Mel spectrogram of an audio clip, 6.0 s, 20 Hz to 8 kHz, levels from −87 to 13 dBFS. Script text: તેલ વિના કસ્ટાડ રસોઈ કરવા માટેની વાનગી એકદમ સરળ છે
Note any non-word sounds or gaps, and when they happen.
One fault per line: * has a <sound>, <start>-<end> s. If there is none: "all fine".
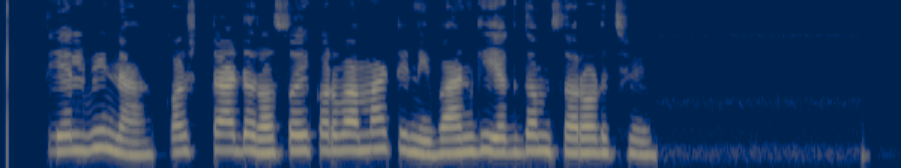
all fine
